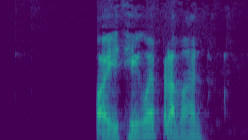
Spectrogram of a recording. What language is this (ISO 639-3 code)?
tha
